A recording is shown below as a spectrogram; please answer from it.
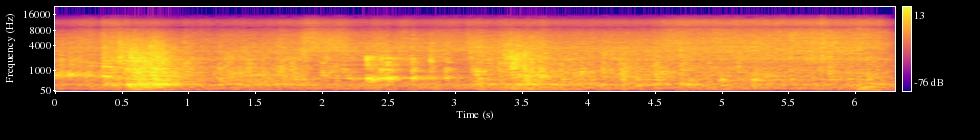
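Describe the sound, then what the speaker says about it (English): Water rushes and hisses into a bin of ice water in bursts, close and fairly loud, with occasional knocks of the container between surges. "fill that bin with some ice water."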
